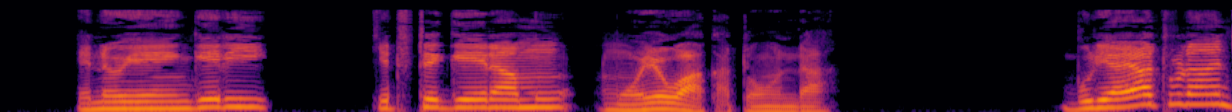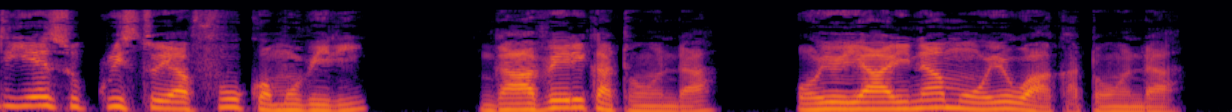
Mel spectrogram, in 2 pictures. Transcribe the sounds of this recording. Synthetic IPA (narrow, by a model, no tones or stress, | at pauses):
e̞no̞je̞ːŋɡe̞ɾi | je̞tu̥te̞ɡe̞ːɾamumwo̞ːjo̞wa̰ka̰to̞ːnda | βuliajatulaːntije̞sukɾisi̥tojafuːko̞muβiɾi | ŋɡaːve̞ːɾikato̞ːnda | ojo̞jalinamwo̞ːjo̞wa̰ka̰to̞ːnda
